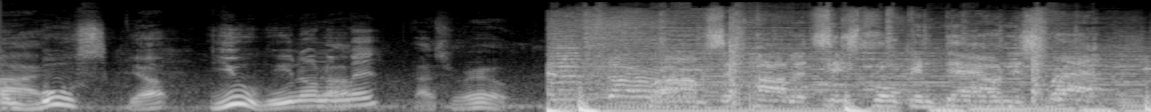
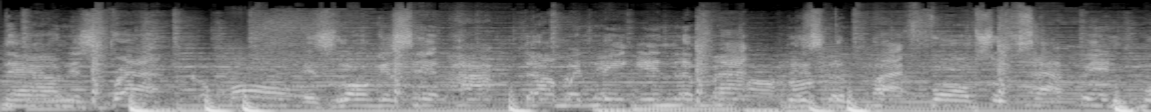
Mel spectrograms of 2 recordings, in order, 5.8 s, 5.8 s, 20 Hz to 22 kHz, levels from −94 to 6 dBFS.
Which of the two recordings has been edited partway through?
first; 1 cut; at 2.7 s

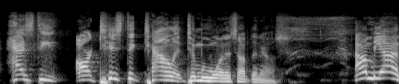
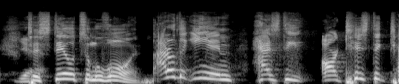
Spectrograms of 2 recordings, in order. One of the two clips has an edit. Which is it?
second; 1 cut; at 1.6 s

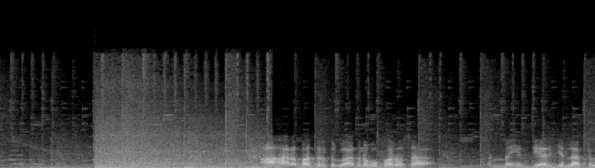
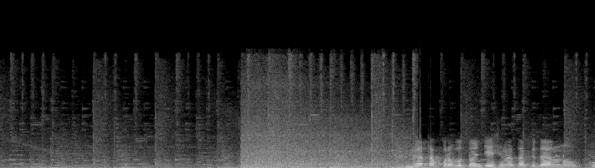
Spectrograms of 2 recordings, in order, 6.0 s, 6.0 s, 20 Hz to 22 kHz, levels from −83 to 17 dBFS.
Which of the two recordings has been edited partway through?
first; 2 cuts; at 0.9 s, 2.4 s

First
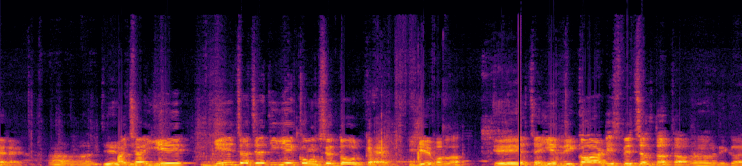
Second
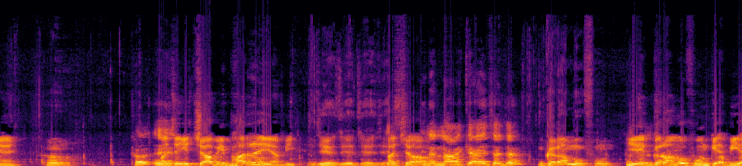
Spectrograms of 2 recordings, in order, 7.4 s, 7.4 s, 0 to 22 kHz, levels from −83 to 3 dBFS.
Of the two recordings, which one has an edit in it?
first; 1 cut; at 5.2 s

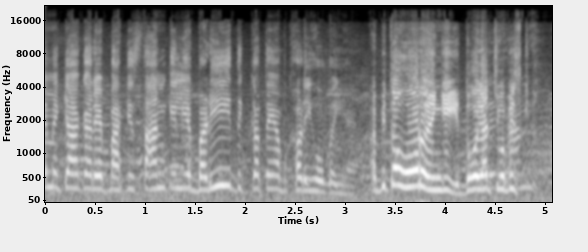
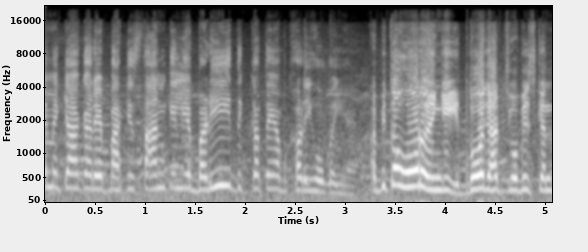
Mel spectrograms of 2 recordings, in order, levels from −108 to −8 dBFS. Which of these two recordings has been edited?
second; 1 cut; at 4.1 s

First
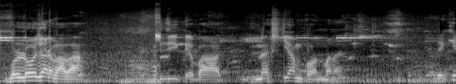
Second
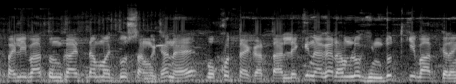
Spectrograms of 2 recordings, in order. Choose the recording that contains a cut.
first; 2 cuts; at 1.6 s, 2.8 s

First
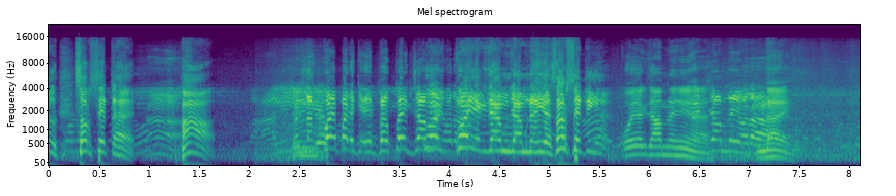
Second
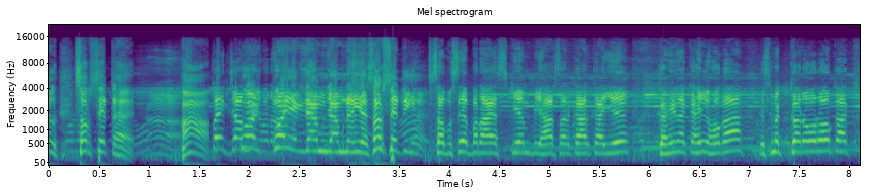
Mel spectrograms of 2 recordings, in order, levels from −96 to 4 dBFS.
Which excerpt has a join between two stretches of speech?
second; 2 cuts; at 1.6 s, 3.8 s

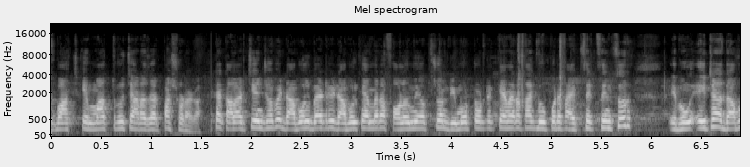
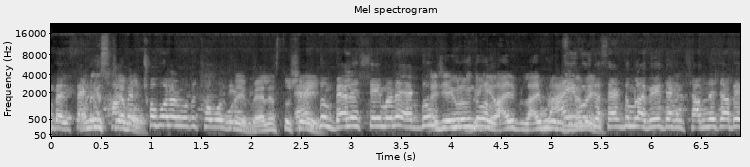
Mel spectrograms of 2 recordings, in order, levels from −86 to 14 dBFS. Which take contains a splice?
first; 1 cut; at 1.6 s

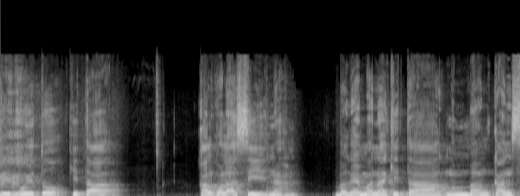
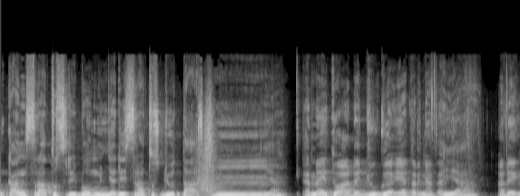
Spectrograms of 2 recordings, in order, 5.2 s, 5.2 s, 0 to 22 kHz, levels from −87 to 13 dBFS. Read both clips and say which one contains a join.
second; 1 cut; at 2.0 s

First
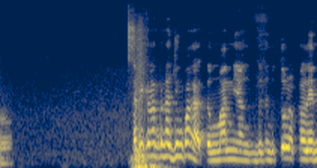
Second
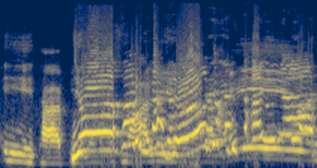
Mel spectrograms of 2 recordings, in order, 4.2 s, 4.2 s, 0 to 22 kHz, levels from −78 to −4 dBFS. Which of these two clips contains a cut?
first; 1 cut; at 1.6 s

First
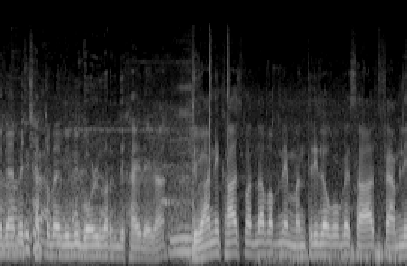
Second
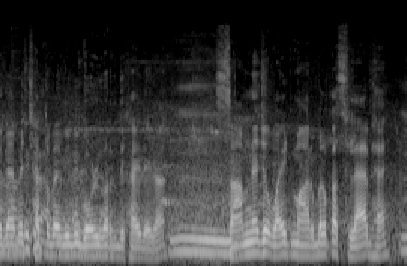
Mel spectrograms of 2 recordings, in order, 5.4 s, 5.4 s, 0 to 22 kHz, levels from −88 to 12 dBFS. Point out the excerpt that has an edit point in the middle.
first; 1 cut; at 2.5 s

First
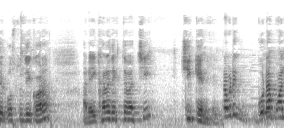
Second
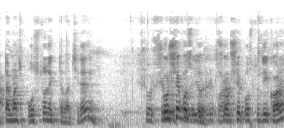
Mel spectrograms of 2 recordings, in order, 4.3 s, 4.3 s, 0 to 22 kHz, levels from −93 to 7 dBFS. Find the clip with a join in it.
first; 1 cut; at 3.3 s

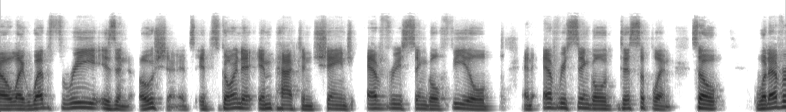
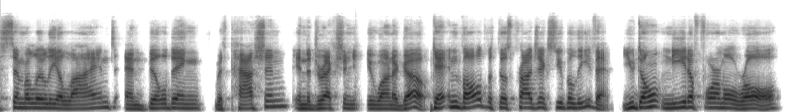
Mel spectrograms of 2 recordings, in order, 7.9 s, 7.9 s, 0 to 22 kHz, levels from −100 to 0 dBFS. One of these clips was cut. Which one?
second; 3 cuts; at 2.9 s, 4.3 s, 6.2 s

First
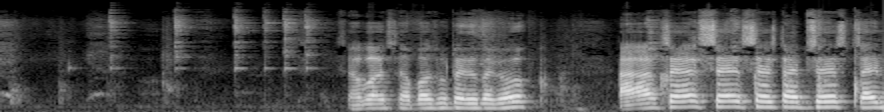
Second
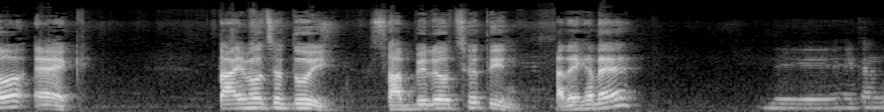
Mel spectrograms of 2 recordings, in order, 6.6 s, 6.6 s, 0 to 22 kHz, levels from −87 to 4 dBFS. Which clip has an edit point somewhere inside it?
second; 1 cut; at 4.0 s

